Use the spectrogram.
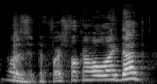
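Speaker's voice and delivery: fast, high, loud comeback; defiant retort. Retold or imitated. Gangster told to dig the grave, indignant retort. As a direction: fire it back indignantly, pitch climbing.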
